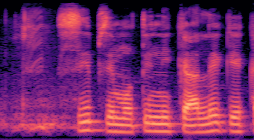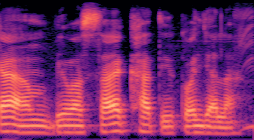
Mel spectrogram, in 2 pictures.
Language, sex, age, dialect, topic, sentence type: Bhojpuri, male, 18-24, Southern / Standard, agriculture, statement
